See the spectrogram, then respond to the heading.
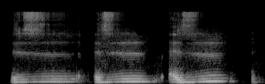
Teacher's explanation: यह आपको लगेगा कि आपके जो वोकल कार्ड्स हैं यह वाइब्रेट कर रहे हैं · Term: वॉइस साउंड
